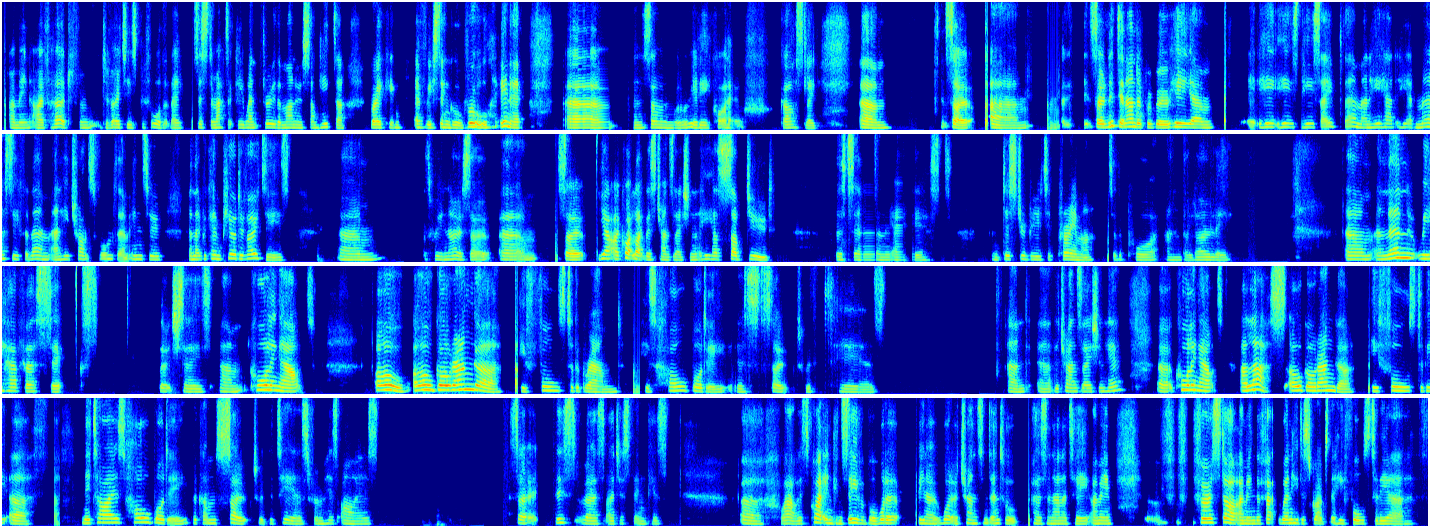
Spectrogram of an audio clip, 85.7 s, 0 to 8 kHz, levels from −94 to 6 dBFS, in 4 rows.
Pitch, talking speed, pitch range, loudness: 195 Hz, 130 wpm, 175-225 Hz, -32 LUFS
